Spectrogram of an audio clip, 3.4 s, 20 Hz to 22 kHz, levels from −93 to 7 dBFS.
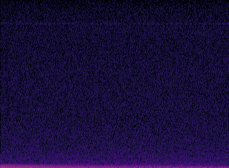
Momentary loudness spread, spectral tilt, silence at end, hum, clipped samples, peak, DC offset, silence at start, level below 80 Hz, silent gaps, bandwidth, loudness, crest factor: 4 LU; -5 dB/octave; 0 s; none; under 0.1%; -40 dBFS; under 0.1%; 0 s; -62 dBFS; none; over 20 kHz; -55 LUFS; 14 dB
